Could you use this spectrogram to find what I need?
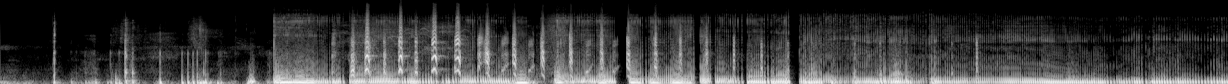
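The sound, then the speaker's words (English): A few soft clicks, then a loud, sputtering fart noise blown right into a fart mic before spraying a fart-prank spray, a voice imitating flatulence with a buzzy, crackling rasp that runs on for nearly ten seconds. “So if you're going to spray this, you have to make a sound into the fart mic before you do it.”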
